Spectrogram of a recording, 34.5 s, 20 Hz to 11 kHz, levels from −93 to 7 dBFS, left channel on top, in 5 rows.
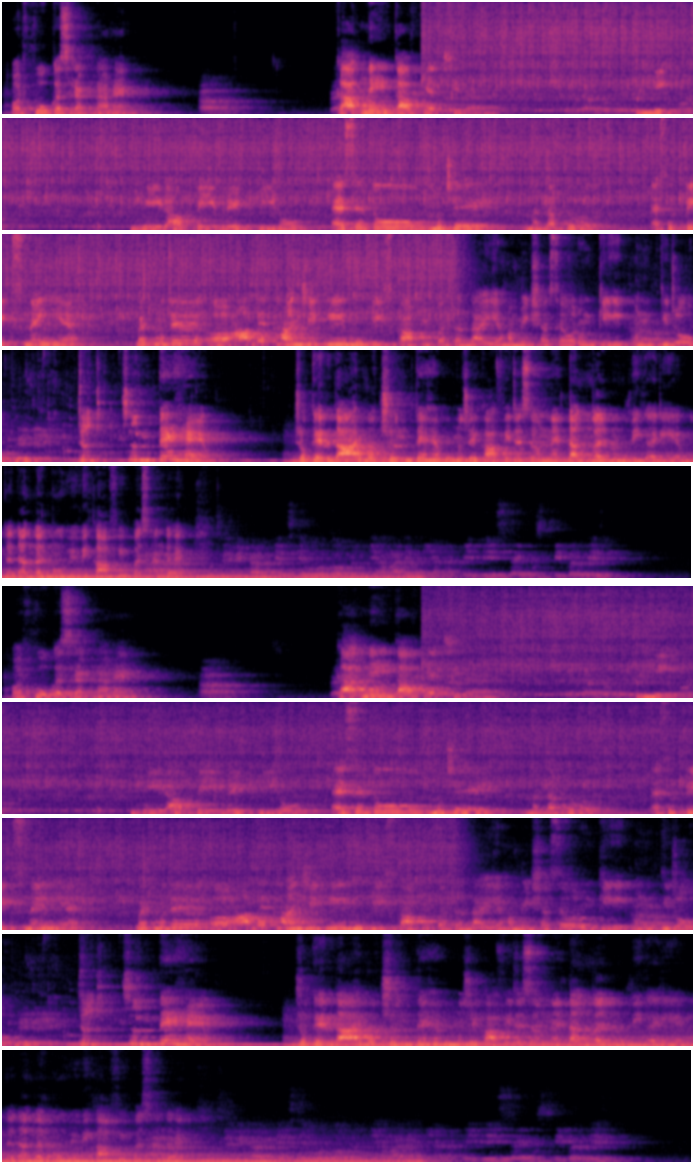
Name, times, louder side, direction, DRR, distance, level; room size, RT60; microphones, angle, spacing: voice 1, 0.1-1.3 3.4-4.6 6.3-6.6 7.8-7.9 8.2-12.9 13.4-21.0 21.5-21.7 21.9-22.9 23.6-29.5, left 3 dB, 75° left, 3 dB, 1.9 m, -30 dB
voice 2, 0.6-1.4 2.0-2.3 3.3-5.0 5.6-7.1 15.4-15.7 20.1-21.3 22.0-22.2 29.1-33.6, left 1 dB, 50° left, -5 dB, 4.3 m, -46 dB
sound 1, 4.2-23.6, left 6 dB, 30° left, 0.9 m, -42 dB
sound 2, 20.1-27.2, right 3 dB, 70° right, 1.0 m, -43 dB
sound 3, 23.5-31.9, right 2 dB, 30° right, 0.7 m, -34 dB
21.0 x 8.0 x 5.5 m, 1.1 s
head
